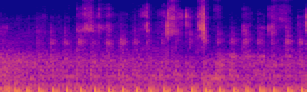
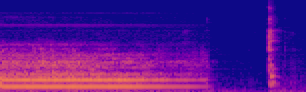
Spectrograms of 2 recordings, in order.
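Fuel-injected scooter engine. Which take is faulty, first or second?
first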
